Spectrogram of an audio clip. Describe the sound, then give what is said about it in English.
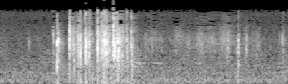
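A quick burst of card shuffling, a dense flurry of crisp riffling snaps lasting about a second, fairly loud, followed by a few softer scattered taps and quiet handling. “Some of them are flipped over. Mm-hmm. I'll shuffle them up real quick.”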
